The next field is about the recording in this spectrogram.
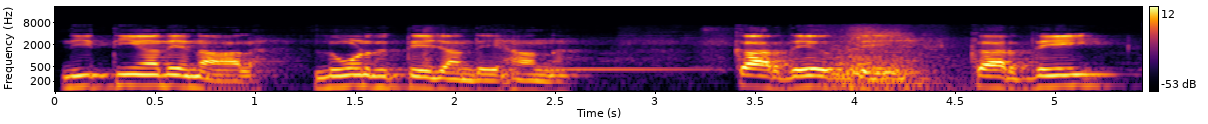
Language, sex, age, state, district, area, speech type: Punjabi, male, 45-60, Punjab, Jalandhar, urban, spontaneous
